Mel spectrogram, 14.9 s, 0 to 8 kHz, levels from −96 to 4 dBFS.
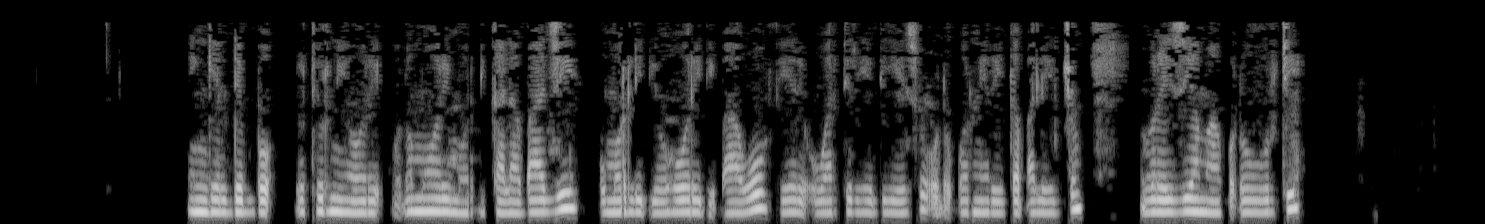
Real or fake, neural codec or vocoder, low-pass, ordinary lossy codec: real; none; 7.2 kHz; MP3, 24 kbps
